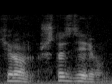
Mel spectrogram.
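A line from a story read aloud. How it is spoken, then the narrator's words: Plain question. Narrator (Russian): спросил я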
